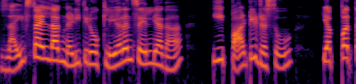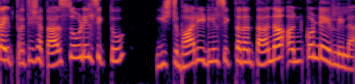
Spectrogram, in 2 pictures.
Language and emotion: Kannada, surprised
